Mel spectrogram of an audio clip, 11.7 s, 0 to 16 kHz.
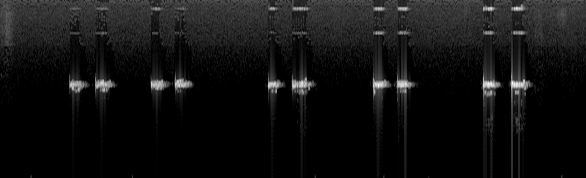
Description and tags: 060209 elec cricket 02
The sound of a low-def electronic sampler being played at different places in a room. The sample recorded in it sounds a bit like a cricket.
